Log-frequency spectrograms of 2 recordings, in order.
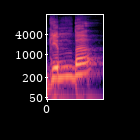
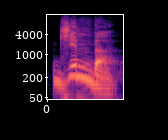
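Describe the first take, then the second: First: The word starts with a hard G sound. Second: The word starts with a J sound. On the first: It sounds like the camera gimbal. "I want to pronounce it Gimba" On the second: It sounds like ginger. "because it's ginger, I want to pronounce it Jimba"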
